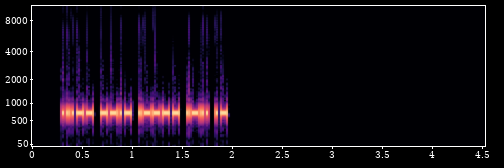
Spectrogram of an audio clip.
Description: Morse code, heard as a keyed tone, about 52 wpm, 700 Hz. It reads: 3Q1LA
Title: Code Groups - 5 Letter:Numbers - 50wpm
